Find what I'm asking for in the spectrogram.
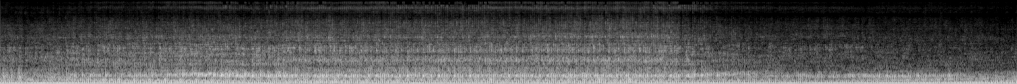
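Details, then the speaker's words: Cammed Ford F-150 V8 with MSD ignition coils, cold start with the tune's 30-second fast idle now coming down: steady, even lope at about three pulses a second with a deep exhaust beat and no stumbling; idles better, no longer erratic. "It's in the tune. It's gotta have, for some reason for the Fords, they gotta have a 30-second. If it's cold, it's gotta have a 30-second cold start. But definitely idling a lot better."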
